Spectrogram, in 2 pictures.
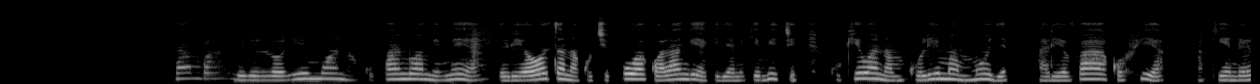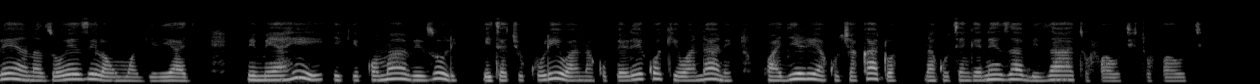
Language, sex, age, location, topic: Swahili, female, 36-49, Dar es Salaam, agriculture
